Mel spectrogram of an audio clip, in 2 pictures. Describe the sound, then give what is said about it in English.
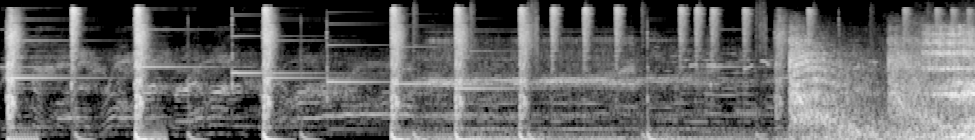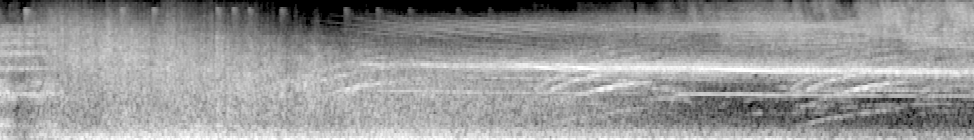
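Explosions and impacts hit a spaceship under attack: a rapid series of sharp booms gives way to a sustained, loud roaring rumble crossed by sweeping whistling tones. “By the sack of Sarek, we've been attacked in the middle of an episode. Shields up!”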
